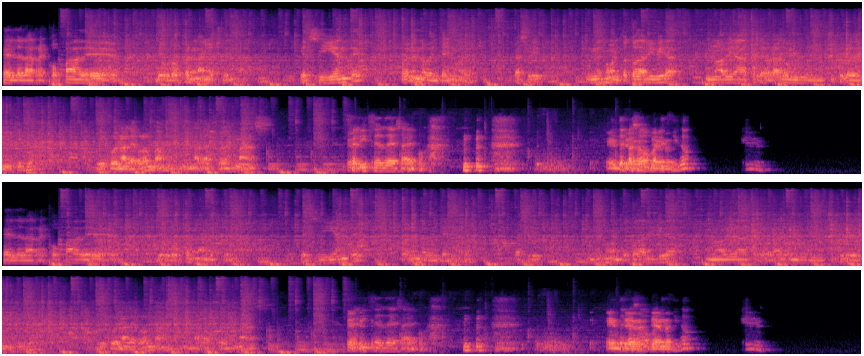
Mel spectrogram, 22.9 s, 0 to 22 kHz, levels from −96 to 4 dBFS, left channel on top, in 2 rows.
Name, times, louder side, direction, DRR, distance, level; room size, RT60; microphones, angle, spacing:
voice 1, 0.0-1.8 2.0-3.3 4.0-4.9 5.3-6.5 6.8-7.3 7.8-9.1 9.4-12.0 12.7-15.0 16.1-18.7 19.6-20.7, left 6 dB, 85° left, 0.3 m, -26 dB
sound 1, 0.6-16.1, equal, ahead, 1.3 m, -36 dB
sound 2, 1.2-14.8, left 2 dB, 35° left, 1.3 m, -34 dB
sound 3, 5.8-20.0, left 1 dB, 60° left, 0.7 m, -46 dB
voice 2, 19.5-20.4 21.4-21.6, right 2 dB, 20° right, 0.3 m, -25 dB
3.7 x 2.2 x 4.1 m
head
